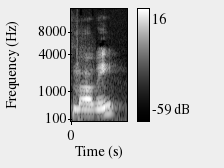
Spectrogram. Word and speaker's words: mauve: then get the medium Mau color soor but the brand name is Mau so spelling don't get confused but we pronounce this as Mau let's take the shade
